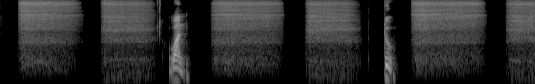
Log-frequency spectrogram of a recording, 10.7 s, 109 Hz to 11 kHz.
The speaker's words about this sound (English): take a deep breath and release it slowly and do it 3 times. Okay, come on, do it with me.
